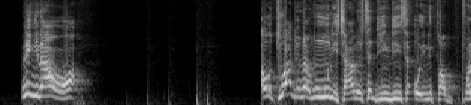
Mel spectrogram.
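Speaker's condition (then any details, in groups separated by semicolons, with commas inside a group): No condition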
